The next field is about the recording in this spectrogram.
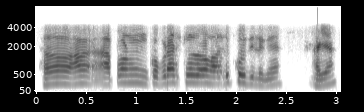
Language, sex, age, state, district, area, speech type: Odia, male, 45-60, Odisha, Nuapada, urban, conversation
